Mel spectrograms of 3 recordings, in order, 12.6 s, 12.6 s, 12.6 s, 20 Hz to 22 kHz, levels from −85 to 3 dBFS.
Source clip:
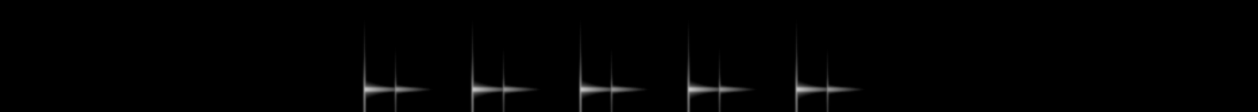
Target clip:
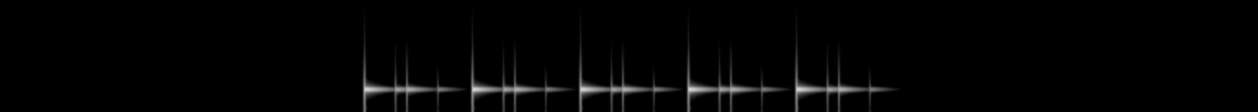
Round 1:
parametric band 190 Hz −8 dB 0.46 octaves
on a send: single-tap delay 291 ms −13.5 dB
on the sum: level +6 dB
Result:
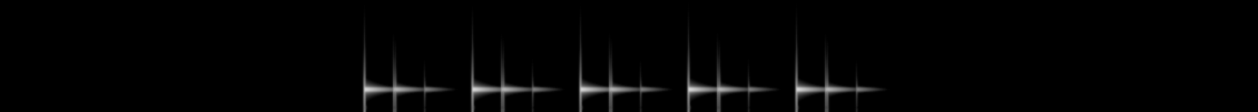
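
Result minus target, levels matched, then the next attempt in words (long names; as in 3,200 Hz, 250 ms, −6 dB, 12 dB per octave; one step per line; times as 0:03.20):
echo 132 ms early
parametric band 190 Hz −8 dB 0.46 octaves
on a send: single-tap delay 423 ms −13.5 dB
on the sum: level +6 dB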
